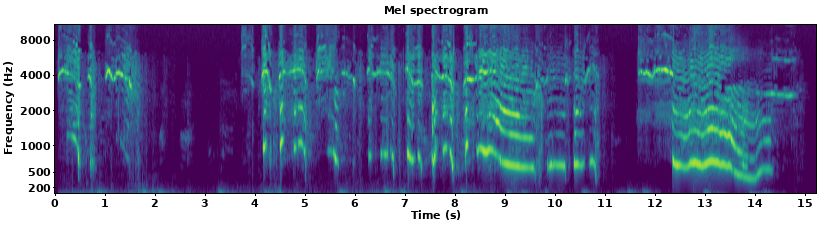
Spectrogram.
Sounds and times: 0.1s Malinois Belgian Shepherd dog impatiently whining 1.8s
3.8s Malinois Belgian Shepherd dog impatiently whining 10.9s
11.7s Malinois Belgian Shepherd dog impatiently whining 14.8s

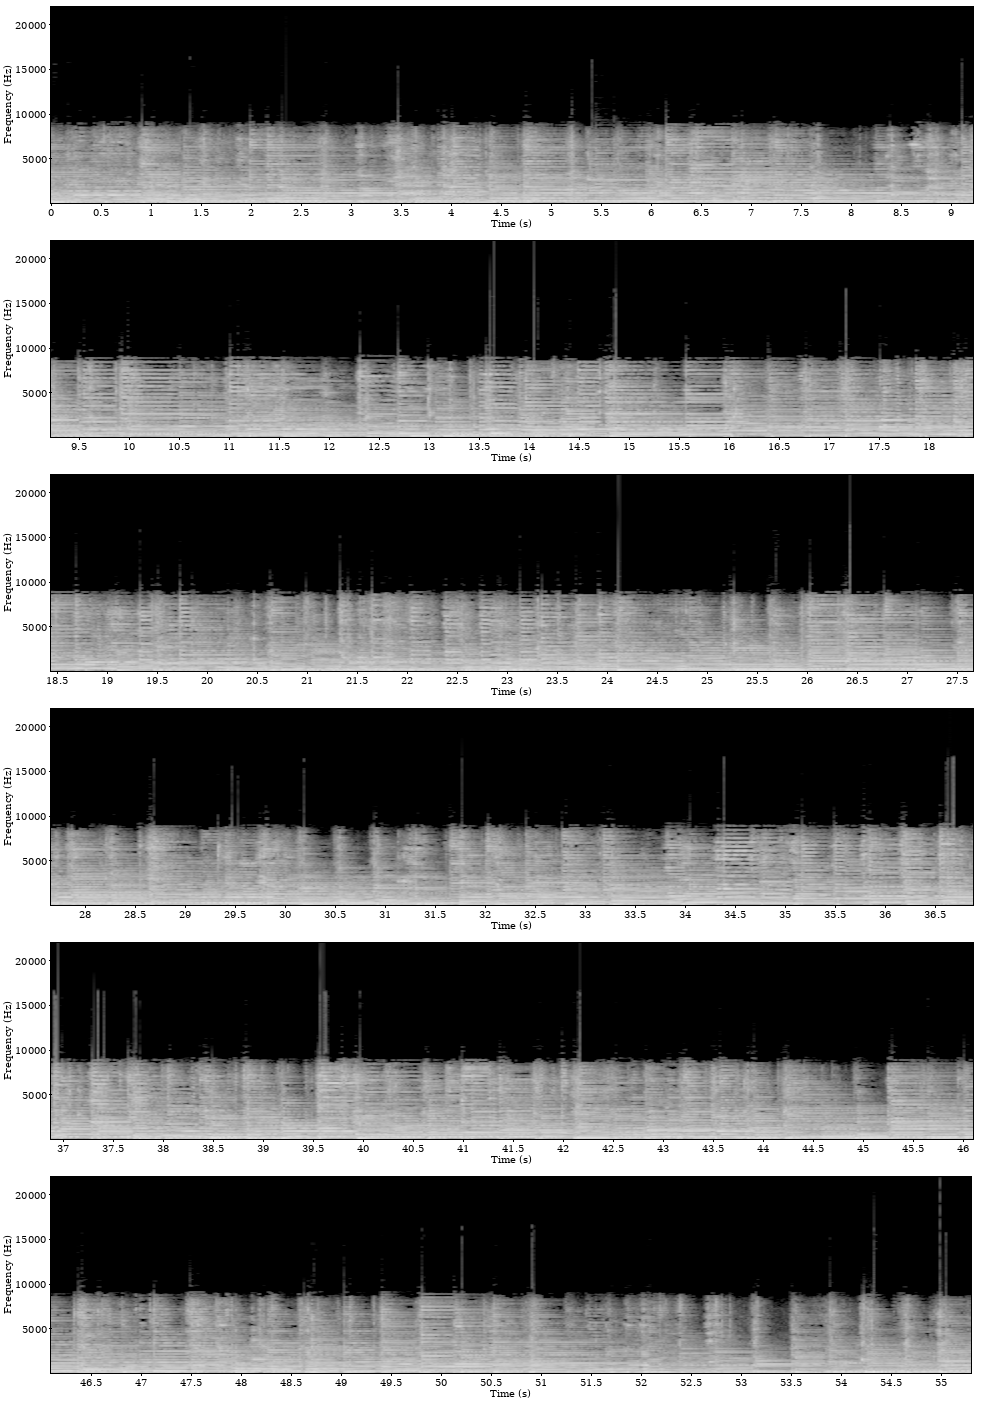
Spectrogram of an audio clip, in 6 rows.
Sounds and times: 0.0s Acoustic Guitar 55.3s

